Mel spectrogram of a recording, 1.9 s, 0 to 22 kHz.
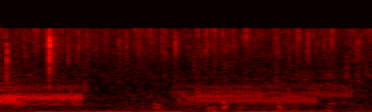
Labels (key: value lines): label: biophony, croak
recorder: SoundTrap 500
